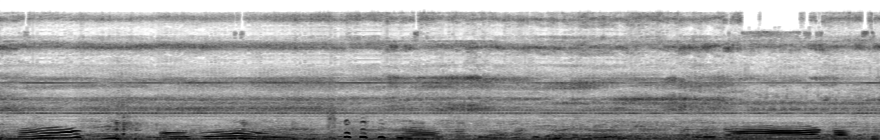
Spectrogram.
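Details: A baby with a cold and cough fusses and whines over a steady whirring machine hiss that runs throughout; nebulizer compressor running.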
